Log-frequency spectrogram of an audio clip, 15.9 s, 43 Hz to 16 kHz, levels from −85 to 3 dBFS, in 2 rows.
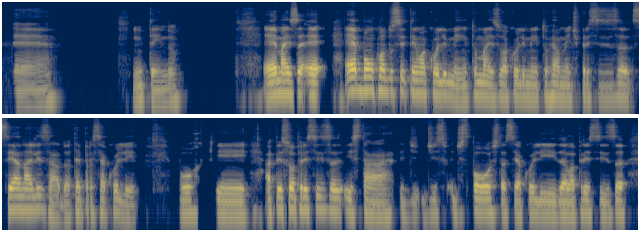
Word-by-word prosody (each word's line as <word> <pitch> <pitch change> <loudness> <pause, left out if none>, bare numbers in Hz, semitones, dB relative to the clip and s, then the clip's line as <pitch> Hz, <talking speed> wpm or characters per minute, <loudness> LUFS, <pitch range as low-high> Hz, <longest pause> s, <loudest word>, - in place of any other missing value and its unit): É. 80 +2 -8 1.0
entendo. 90 -1 -7 1.0
É, 120 - +9
mas, 125 0 +5
eh 485 0 +6 0.2
é 150 +1 +9
bom 155 0 +5
quando 150 -2 +2
se 140 0 -3
tem 135 - 0
um 130 - +3
acolhimento, 115 -5 -1
mas 115 -3 -2
o - - 0
acolhimento 105 -1 -4
realmente 105 -2 -4
precisa 100 +1 -5
ser 135 - +2
analisado, 125 -8 0
até 110 +4 -4
para 105 - -9
se 105 - -7
acolher, 95 -7 -5 0.5
porque 100 -2 -3 0.2
a 105 - 0
pessoa 125 +2 +4
precisa 125 -1 -1
estar 100 -4 -3
di 95 -1 -14
dis 100 0 -11
disposta 110 +2 +1
a - - 0
ser 100 - -2
acolhida, 100 -1 -3
ela 95 0 +1
precisa 105 -1 -4
105 Hz, 135 wpm, -23 LUFS, 100-120 Hz, 1.0 s, É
